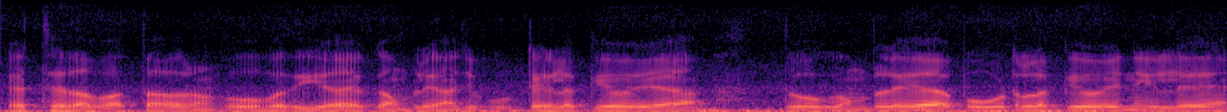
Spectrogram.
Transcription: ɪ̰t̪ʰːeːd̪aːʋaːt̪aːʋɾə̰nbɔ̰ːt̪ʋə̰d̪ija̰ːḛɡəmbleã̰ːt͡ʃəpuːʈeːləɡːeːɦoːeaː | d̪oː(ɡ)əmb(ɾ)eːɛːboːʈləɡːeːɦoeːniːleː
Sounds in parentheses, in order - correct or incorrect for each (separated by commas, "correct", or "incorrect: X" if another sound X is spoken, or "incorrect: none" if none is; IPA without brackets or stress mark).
correct, incorrect: l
